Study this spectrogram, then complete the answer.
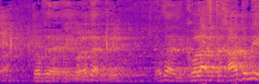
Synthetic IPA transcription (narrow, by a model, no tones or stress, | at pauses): t̪ovlod̪ɛak | lod̪ɛazekolaːft̪aχaːd̪omi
